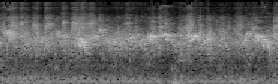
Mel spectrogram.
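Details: A caged breeding pair of budgies, close to egg-laying time, chatter nonstop indoors in a busy, scratchy warble with quick chirps and squawks layered over a faint low hum.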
